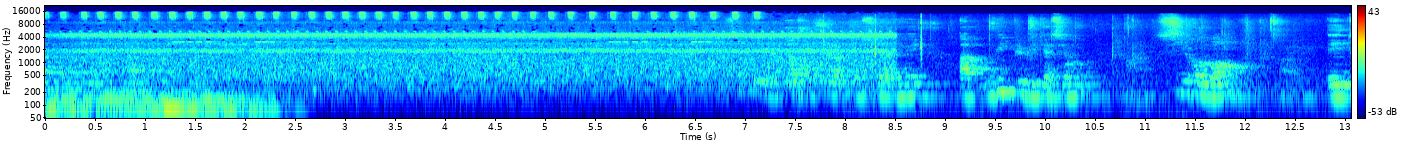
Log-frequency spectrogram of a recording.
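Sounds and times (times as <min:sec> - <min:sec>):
low rumble: 0:00.0 - 0:02.6
high even chirping pulse: 0:00.0 - 0:02.9
steady high whine: 0:00.0 - 0:03.0
steady hiss: 0:00.0 - 0:08.8.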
